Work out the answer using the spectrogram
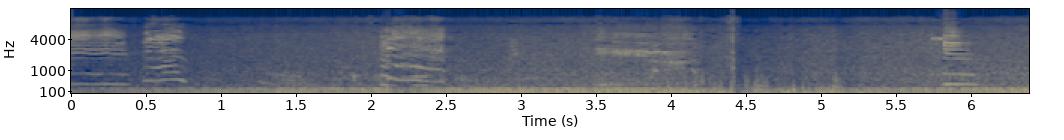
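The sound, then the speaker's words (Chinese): Two male koalas fighting give several hoarse, squeaky, trumpet-like squeals in short bursts over a constant low rumbling drone. “我们有一段声音，你听听这个考拉打架的时候是一个什么样的声响。”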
